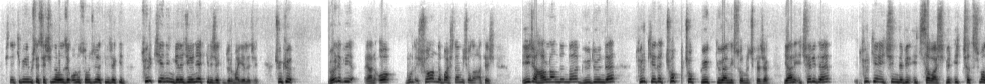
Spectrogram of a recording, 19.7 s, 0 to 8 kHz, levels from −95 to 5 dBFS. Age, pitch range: 50-69, 205-250 Hz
